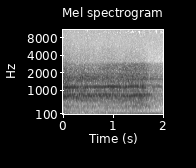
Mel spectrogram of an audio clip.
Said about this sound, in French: Cette clameur que vous entendez, c'est celle de cette foule évaluée à plusieurs dizaines de milliers de personnes qui vient de s'élever au moment où apparaît le président Senghor sur une terrasse de son palais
